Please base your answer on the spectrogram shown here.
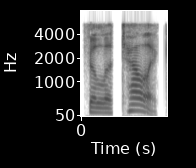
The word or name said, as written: philatelic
